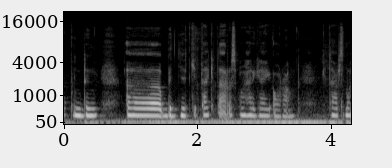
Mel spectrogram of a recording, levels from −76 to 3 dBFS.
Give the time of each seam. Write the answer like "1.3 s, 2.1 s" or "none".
none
